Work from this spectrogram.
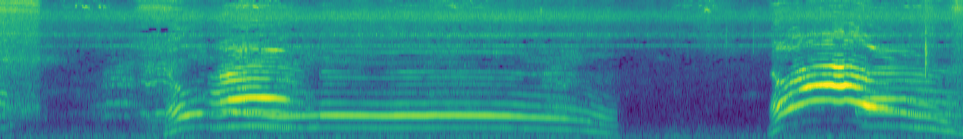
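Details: Two rival male cats quarrelling over a female; a loud, rising yowl swells into a steady, nasal moan held for about four seconds, fades, and after a pause another strident, climbing yowl begins.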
